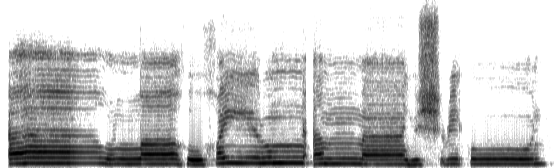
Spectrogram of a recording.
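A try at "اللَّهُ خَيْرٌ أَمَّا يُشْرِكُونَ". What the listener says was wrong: Masih dengar macam dengung. Masih dengar macam dengung. Saya try baca, awak dengar dulu. Allahu khairun amma yushrikun. Khairun amma. Dia, ingat mim dia dulu. Dengung sikit. Baru ma.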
